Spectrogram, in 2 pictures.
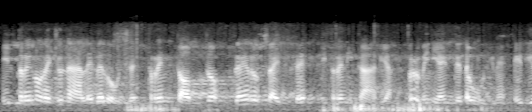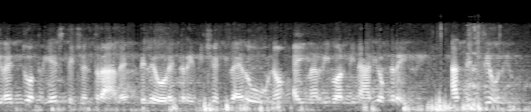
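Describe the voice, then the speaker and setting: Casting: male train station announcer, formal automated delivery, lowish pitch, heard over a distant echoing PA. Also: muffled recording. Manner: formal, segmented stock phrases. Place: railway station platform. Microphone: distant recorder picking up loudspeakers. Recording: echoey station PA from afar, clear ambient noise.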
